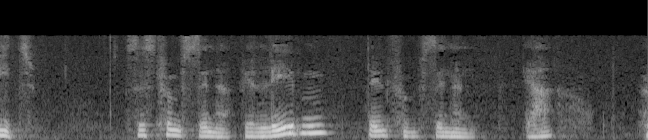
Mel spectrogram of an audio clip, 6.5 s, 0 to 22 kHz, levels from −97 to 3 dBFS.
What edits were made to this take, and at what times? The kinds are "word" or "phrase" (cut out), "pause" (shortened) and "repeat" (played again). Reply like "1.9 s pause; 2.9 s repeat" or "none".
1.6 s phrase; 2.4 s pause; 3.7 s word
